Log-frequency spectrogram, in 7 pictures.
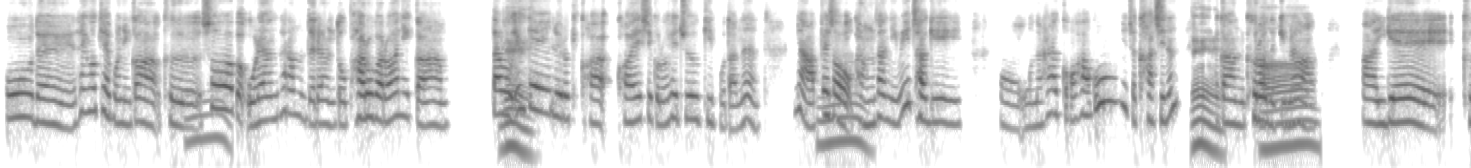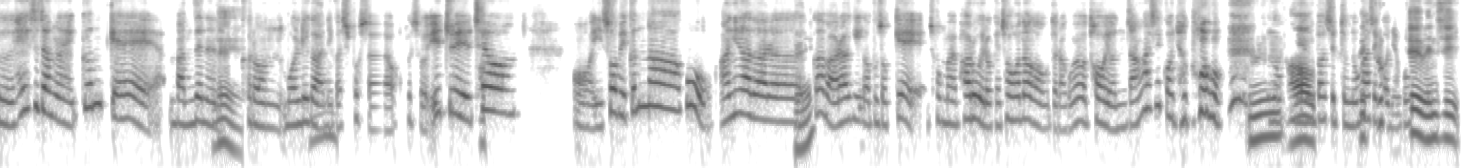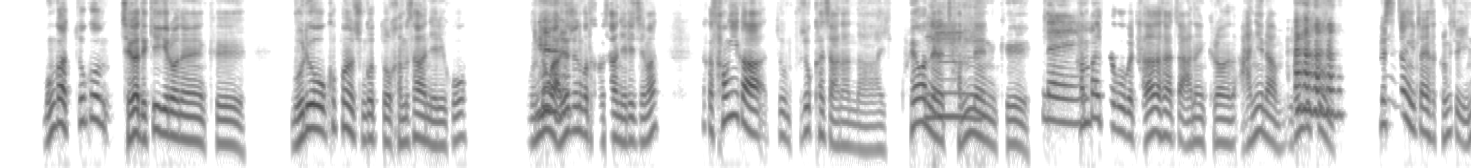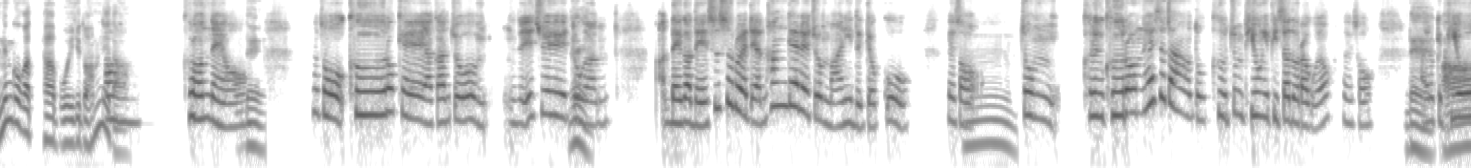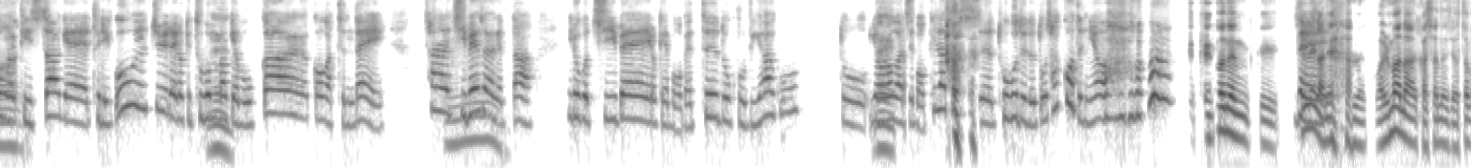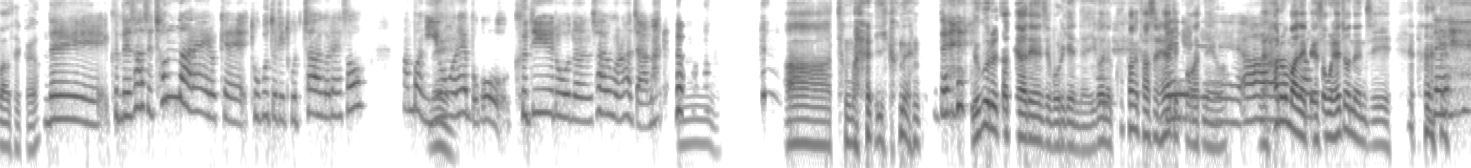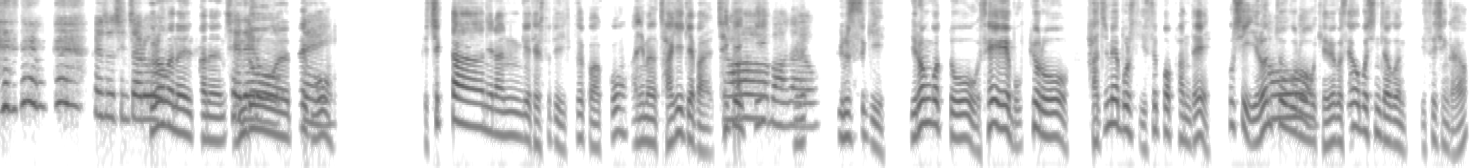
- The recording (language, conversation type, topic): Korean, podcast, 작심삼일을 넘기려면 어떻게 해야 할까요?
- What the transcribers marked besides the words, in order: other background noise; laughing while speaking: "거냐고"; laugh; laugh; laugh; laugh; tapping; laugh; laughing while speaking: "아니라면"; laughing while speaking: "않아요"; laugh; laughing while speaking: "네"; laugh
